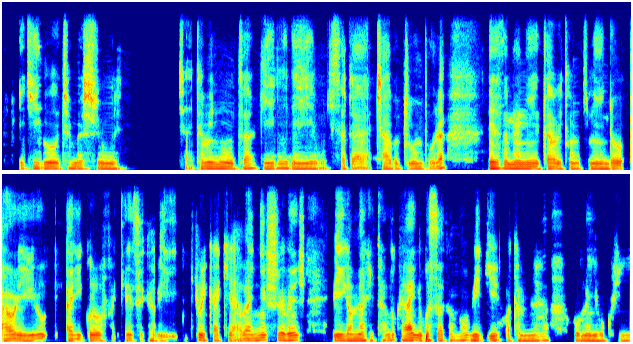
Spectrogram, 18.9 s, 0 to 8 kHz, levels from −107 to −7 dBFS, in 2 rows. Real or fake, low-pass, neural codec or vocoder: fake; 7.2 kHz; codec, 44.1 kHz, 7.8 kbps, Pupu-Codec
